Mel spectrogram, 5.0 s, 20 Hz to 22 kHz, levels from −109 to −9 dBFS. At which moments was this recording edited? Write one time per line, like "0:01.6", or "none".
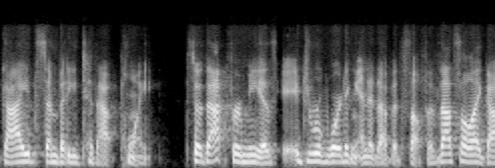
0:02.8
